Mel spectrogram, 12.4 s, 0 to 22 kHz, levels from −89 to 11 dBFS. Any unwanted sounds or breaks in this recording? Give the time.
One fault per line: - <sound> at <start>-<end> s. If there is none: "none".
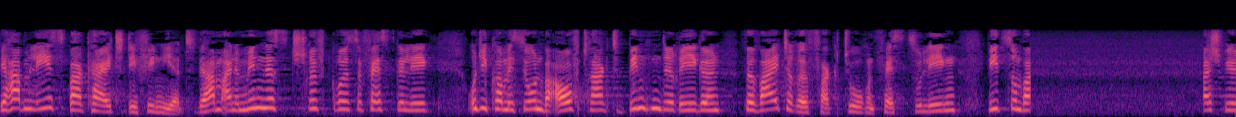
none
